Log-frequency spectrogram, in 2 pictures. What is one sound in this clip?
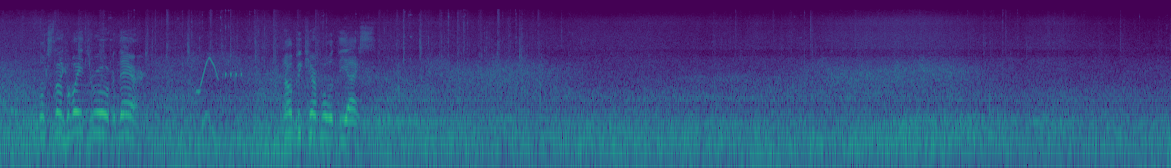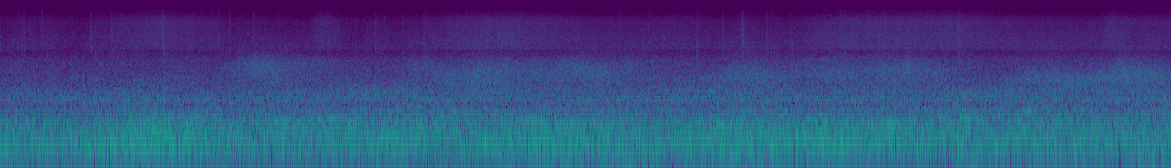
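Strong wind howls through a blizzard.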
